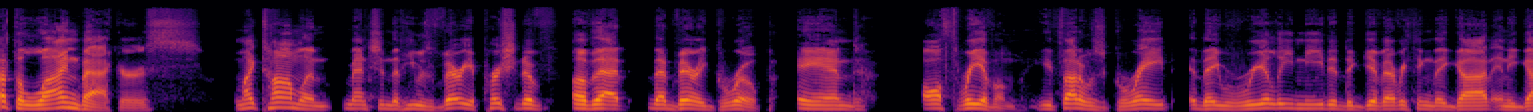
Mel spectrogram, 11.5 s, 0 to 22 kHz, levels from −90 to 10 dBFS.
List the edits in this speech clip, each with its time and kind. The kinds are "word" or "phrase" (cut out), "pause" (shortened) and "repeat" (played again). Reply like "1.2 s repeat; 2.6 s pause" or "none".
4.2 s pause; 5.9 s pause; 8.8 s pause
